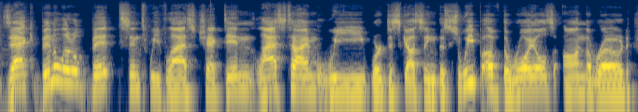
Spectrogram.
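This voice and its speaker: A man's voice: on the high side, takes it slowly, hardly any pauses, soft background music. A man hosting a sports podcast, leading the casual chat in an easygoing way. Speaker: podcast host.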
